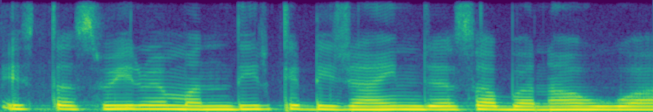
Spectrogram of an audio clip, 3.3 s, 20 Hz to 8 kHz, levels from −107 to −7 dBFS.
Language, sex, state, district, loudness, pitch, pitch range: Hindi, female, Jharkhand, Deoghar, -9 LUFS, 240 Hz, 230-255 Hz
